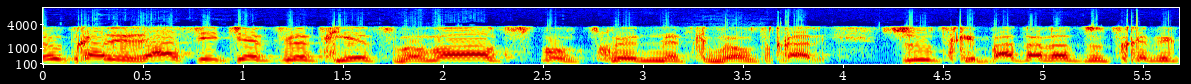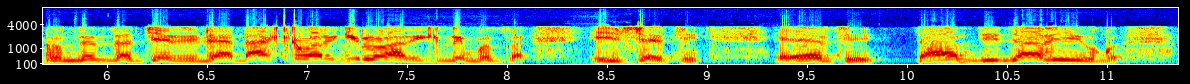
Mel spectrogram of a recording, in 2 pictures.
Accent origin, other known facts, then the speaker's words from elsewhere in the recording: Western Georgia, Georgia; მე წარმოშობით დასავლეთიდან ვარ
